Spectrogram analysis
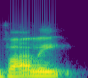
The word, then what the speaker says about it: Vale: a bit about meeting valleys it looks like vale but it's actually pronounced valley uh on the next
